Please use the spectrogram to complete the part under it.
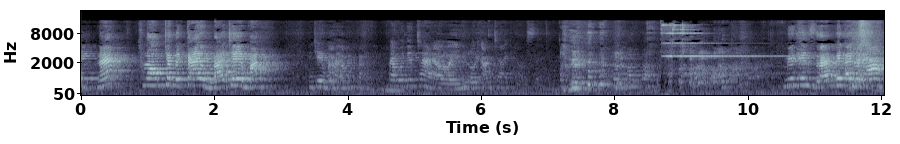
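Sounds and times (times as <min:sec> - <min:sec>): high-pitched ringing tone: 0:08.7 - 0:11.4.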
